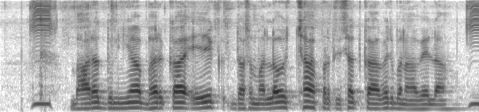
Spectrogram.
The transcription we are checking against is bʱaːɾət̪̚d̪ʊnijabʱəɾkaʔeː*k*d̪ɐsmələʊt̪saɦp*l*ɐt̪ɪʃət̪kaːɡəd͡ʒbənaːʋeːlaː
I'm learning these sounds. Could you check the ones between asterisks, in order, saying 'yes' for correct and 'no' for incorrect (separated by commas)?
yes, no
